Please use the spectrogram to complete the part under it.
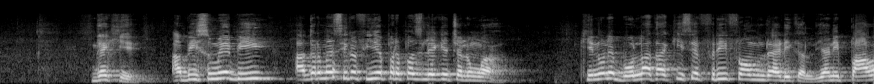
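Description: A man speaks clearly and steadily, close by.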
